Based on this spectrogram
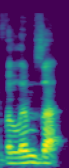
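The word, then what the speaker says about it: Willemse: was the man damian valenza as well the w is pronounced uh like the english v uh philip uh finn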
